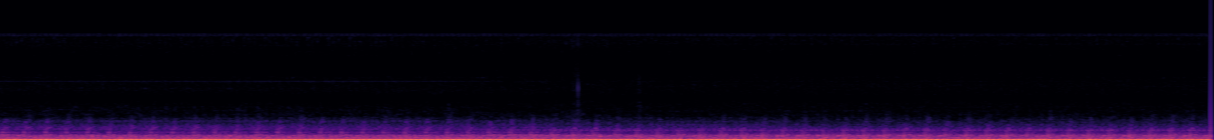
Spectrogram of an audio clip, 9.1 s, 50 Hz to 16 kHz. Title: Vw mk6 golf gti knocking sound when idling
